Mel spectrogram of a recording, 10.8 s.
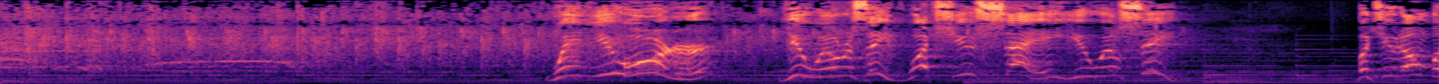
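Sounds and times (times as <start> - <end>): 
audience clapping and applauding: 0.0 - 7.4
speech: 4.1 - 8.9, 10.2 - 10.7.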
